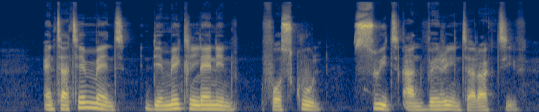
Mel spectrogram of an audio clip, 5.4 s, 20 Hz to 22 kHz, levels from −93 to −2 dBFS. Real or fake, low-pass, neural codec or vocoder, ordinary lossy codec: real; none; none; none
